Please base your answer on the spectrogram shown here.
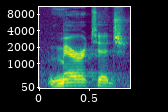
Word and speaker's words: Meritage: or they call it Meritage rhymes with heritage walla walla walla walla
